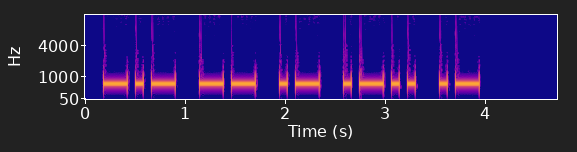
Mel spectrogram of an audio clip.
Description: Morse code, heard as a keyed tone, about 15 wpm, 700 Hz. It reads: KMALA
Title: Code Groups - 5 Letters - 15wpm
